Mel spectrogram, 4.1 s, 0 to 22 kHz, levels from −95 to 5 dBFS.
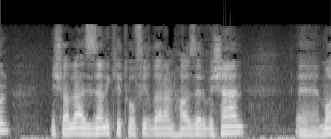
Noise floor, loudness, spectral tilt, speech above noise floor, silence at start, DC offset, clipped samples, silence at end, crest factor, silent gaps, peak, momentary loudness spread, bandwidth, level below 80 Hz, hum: -36 dBFS; -14 LUFS; -6 dB/octave; 23 dB; 0 s; under 0.1%; under 0.1%; 0 s; 14 dB; none; 0 dBFS; 10 LU; 11.5 kHz; -38 dBFS; none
